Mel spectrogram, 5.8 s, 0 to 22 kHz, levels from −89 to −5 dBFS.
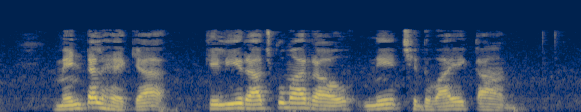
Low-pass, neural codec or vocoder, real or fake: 7.2 kHz; none; real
